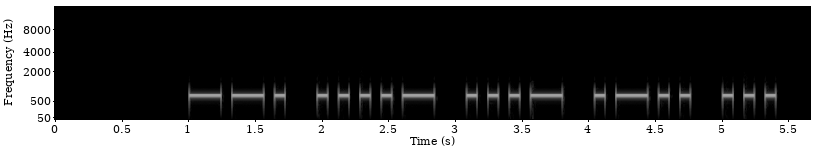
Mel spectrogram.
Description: Morse code, heard as a keyed tone, about 15 wpm, 700 Hz. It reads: G4VLS
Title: DXCC-100 Call Signs - 5 Characters - Repeated 2x - 15wpm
